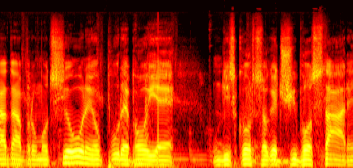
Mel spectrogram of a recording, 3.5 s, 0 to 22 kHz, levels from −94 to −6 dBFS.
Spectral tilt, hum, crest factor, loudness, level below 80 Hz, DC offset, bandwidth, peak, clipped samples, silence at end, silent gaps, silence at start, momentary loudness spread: -5 dB/octave; none; 16 dB; -23 LUFS; -46 dBFS; under 0.1%; 15.5 kHz; -8 dBFS; under 0.1%; 0 s; none; 0 s; 7 LU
